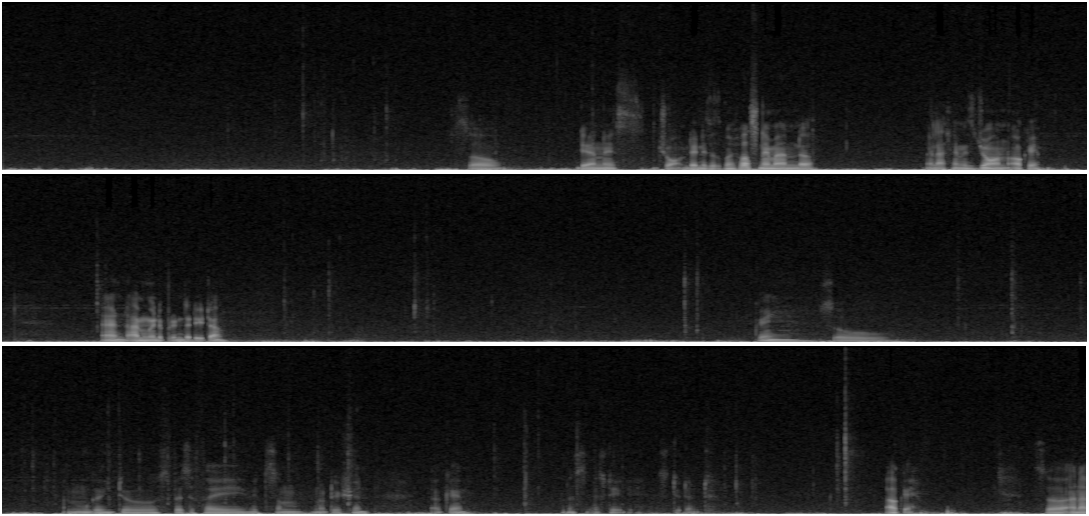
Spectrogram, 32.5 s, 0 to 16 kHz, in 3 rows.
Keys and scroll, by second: 4.8 ctrl+Right, 8.2 ctrl+s, 14.9 ctrl+space, 29.3 ctrl+space, 31.6 ctrl+s.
